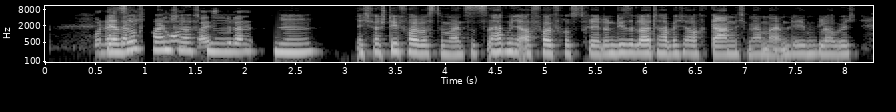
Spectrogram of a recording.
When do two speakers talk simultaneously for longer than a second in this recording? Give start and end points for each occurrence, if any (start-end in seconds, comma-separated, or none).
0.6-2.0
